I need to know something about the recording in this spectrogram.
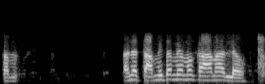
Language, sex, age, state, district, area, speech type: Malayalam, male, 18-30, Kerala, Kollam, rural, conversation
